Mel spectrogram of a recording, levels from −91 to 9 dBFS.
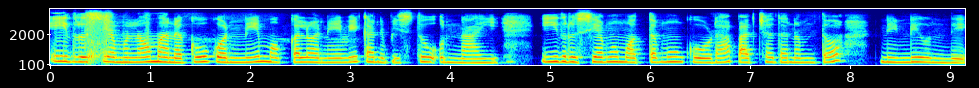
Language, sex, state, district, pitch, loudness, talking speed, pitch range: Telugu, female, Andhra Pradesh, Krishna, 240 Hz, -17 LUFS, 100 wpm, 225-255 Hz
